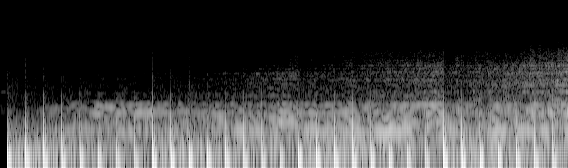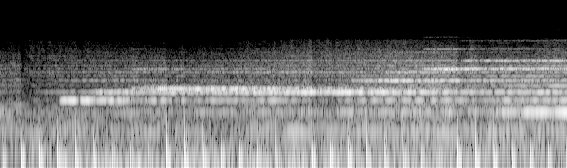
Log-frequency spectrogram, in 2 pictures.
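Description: Meditation music starting with a steady, low, heartbeat-like thumping pulse over a hum. About nine seconds in, long held melodic tones swell in above the pulse.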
